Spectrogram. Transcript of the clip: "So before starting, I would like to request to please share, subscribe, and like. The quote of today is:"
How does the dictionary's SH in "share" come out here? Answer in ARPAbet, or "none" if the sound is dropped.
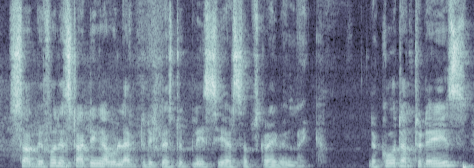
S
